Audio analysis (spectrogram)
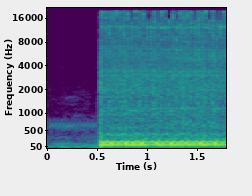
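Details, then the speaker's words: Kia Picanto after ECU repair: the shorted injector driver IC for cylinder 2 had left that injector stuck open, causing a rough engine, white smoke and a strong petrol smell. Engine now starts into a steady, even idle with the injector normal and the check-engine light cleared. "Itu mesin sudah saya hidupkan. Ini injektor sudah normal."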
